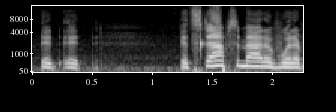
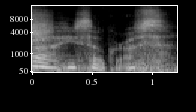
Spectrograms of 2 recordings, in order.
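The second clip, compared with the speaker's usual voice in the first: soft unvoiced whisper, slow; 11 dB quieter, slower than usual. Real, not acted. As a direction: whisper it in disgust. Teasing about gross dog.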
